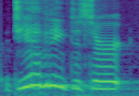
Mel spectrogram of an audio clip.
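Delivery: high waitress voice; a server breaking in with a high question. Retold or imitated. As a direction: pop in brightly like a server at the table. Server interrupts the ask.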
